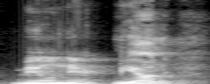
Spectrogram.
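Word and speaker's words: Mjölnir: Mjolnir.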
